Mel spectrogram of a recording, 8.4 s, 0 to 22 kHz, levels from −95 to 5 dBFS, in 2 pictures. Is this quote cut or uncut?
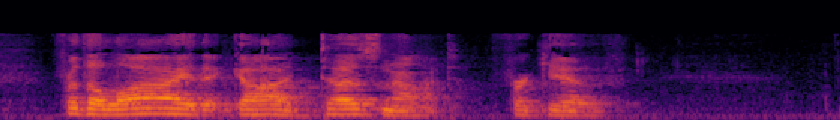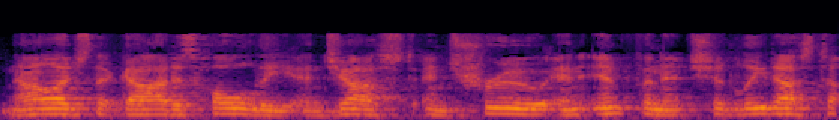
uncut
